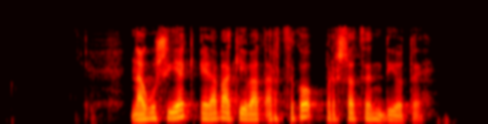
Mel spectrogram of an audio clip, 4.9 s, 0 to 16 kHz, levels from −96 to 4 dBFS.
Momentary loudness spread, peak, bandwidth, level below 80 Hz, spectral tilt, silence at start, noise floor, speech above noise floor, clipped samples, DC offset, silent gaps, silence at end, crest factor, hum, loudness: 9 LU; -18 dBFS; 7.6 kHz; -74 dBFS; -4.5 dB/octave; 1.3 s; -89 dBFS; 50 dB; under 0.1%; under 0.1%; none; 0.65 s; 22 dB; none; -39 LUFS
